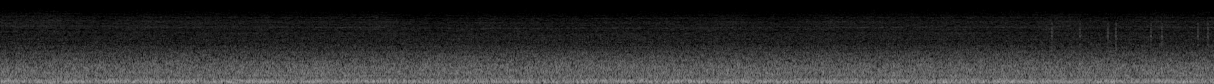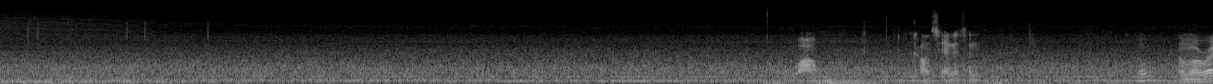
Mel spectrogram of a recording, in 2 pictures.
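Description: Jet engines drone steadily from inside a cockpit.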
